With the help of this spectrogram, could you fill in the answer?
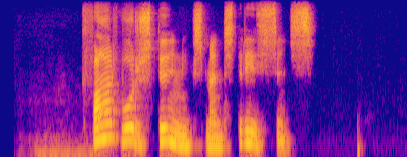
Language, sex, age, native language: Icelandic, female, 60-69, Icelandic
